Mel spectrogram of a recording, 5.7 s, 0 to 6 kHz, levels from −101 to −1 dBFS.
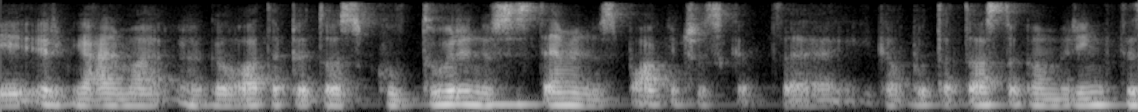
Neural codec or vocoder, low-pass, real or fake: none; 5.4 kHz; real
